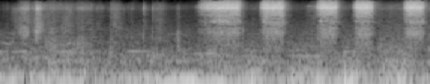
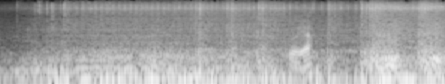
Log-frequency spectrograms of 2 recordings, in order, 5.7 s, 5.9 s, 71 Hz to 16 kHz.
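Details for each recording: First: Honda Beat FI scooter with a new injector but still hesitating: outlet blocked by finger and compressed air applied, short hissing bursts escape from the regulator when it should hold sealed; fuel pressure regulator leaking. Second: Honda Beat FI scooter, previously hesitating on throttle despite new injector, fuel pump pressure over 60 after fix; picks up cleanly on two throttle blips, back to idle without stumbling; normal revving.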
